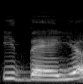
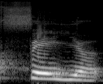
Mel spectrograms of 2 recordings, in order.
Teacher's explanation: Aberto, som de acento agudo, vou colocar lá, por exemplo, ideia, perdeu o acento, mas o som é aberto.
